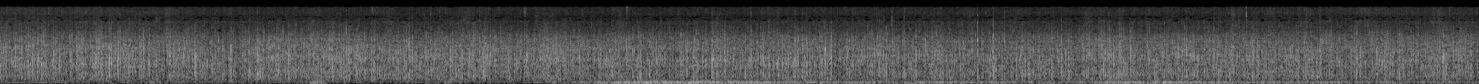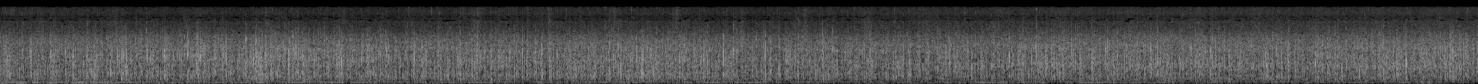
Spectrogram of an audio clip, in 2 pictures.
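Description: Steady rain falling on a waterlogged grassy field with standing puddles: an even, unbroken hiss of drops with no let-up.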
